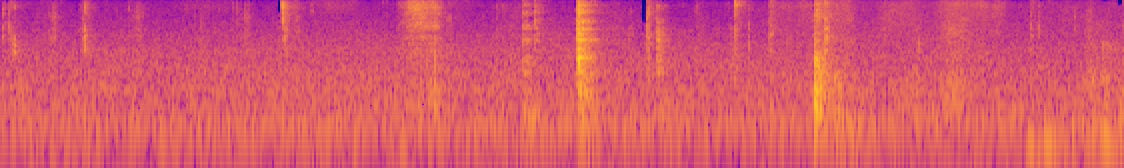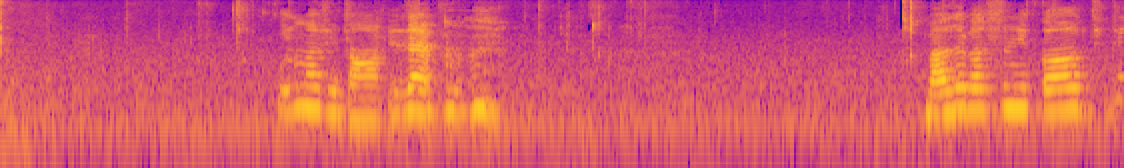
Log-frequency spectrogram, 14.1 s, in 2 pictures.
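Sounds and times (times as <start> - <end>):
chewing crunchy fried fish: 0.0 - 2.0, 7.6 - 8.8, 10.2 - 11.7
steady low hum: 0.0 - 14.0.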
